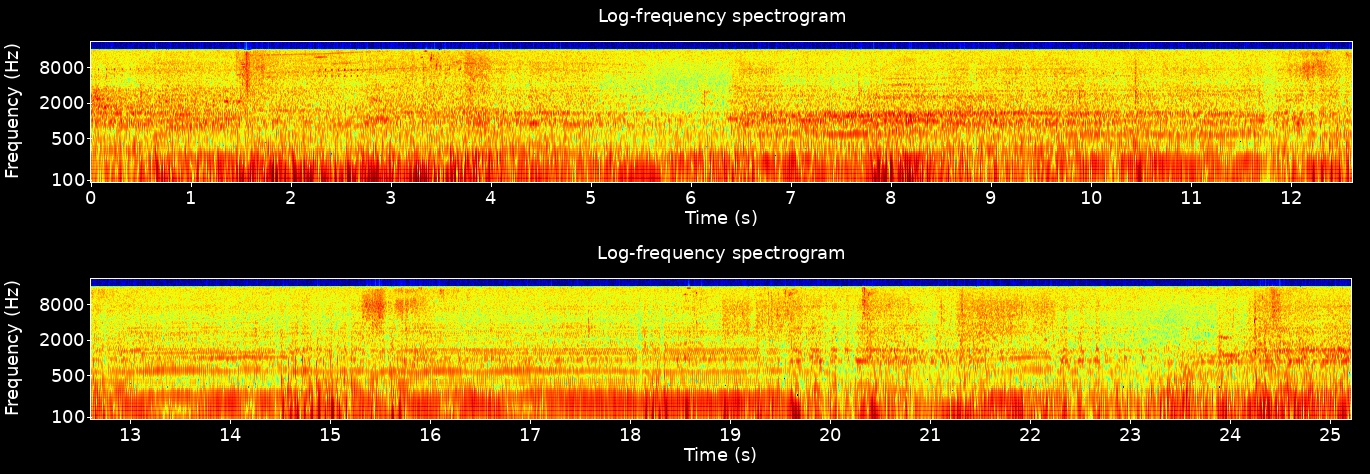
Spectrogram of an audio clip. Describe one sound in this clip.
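A racing car engine hums and roars steadily, shifting pitch as the car speeds up.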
